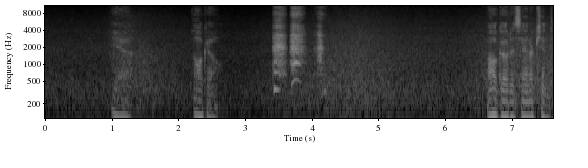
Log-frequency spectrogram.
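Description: A young man answers briefly.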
